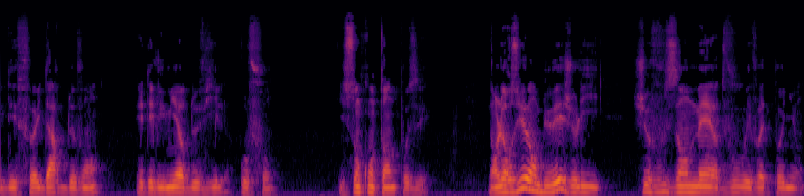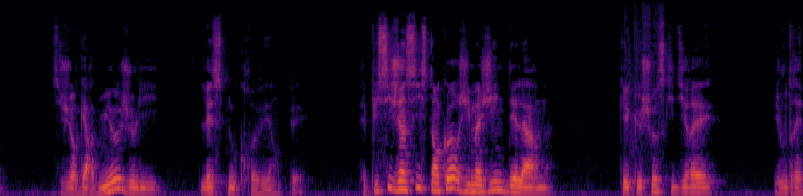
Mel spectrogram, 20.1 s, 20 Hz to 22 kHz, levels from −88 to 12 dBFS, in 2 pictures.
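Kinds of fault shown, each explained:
Stuck bit: from 17.84 to 18.34 s the sound turns grainy over a gritty floor around -50 dBFS, likely one data bit held fixed. Unlike clipping, the grit follows zero crossings of quiet passages, not just loud peaks.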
